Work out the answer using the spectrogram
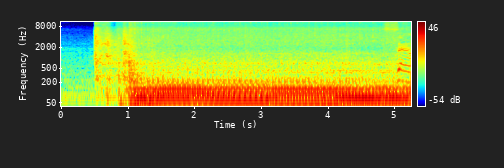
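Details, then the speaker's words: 2008 Harley-Davidson Heritage Softail Classic, 26,378 miles, stock with Screaming Eagle, 6-speed: cranks, catches quickly and settles into an even, deep, muffled V-twin loping idle, no knocks or rattles; healthy. "It retains that dark, deep Harley sound, but it is muffled a little bit, so it's not going to wake the neighbors up and freak anyone out."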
